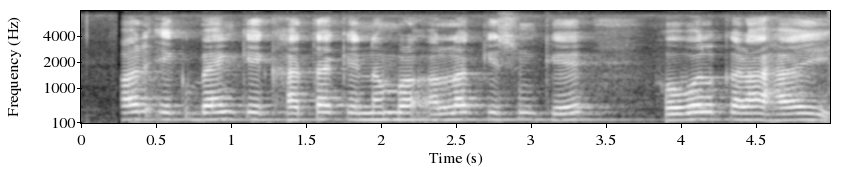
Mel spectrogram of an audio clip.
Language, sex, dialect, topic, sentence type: Magahi, male, Western, banking, statement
